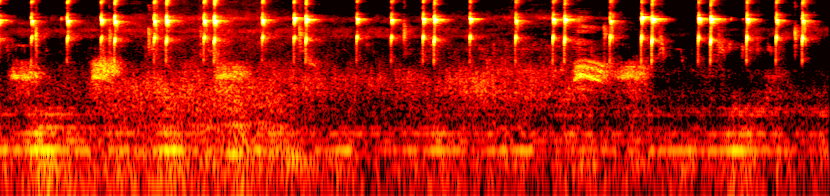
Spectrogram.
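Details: Squirrel repeating sharp, high chirps, singly and in pairs, at a brisk regular rhythm, with occasional lower warbling notes and a faint steady hum underneath.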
